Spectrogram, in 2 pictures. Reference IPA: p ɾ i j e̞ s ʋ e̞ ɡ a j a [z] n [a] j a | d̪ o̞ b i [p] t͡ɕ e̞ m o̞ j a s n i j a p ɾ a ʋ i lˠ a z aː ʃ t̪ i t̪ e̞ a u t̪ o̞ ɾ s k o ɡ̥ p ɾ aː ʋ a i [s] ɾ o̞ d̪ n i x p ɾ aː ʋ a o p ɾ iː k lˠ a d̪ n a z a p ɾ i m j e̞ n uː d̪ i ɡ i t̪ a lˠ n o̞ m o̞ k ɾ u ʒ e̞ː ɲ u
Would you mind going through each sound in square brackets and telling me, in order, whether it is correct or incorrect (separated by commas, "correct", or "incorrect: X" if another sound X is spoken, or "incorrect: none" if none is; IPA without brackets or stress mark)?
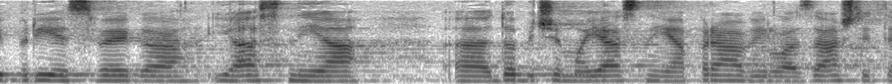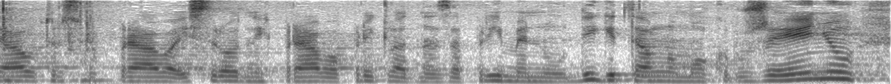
incorrect: s, incorrect: i, incorrect: none, correct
